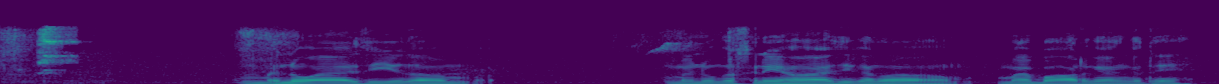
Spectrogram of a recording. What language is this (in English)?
Punjabi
